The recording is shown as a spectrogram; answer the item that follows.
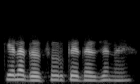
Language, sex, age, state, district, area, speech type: Hindi, female, 45-60, Uttar Pradesh, Sitapur, rural, conversation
